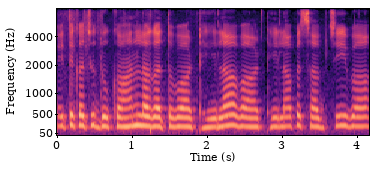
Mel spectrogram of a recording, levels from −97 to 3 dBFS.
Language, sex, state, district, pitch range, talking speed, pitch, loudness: Hindi, female, Bihar, Darbhanga, 210-230 Hz, 170 wpm, 220 Hz, -17 LUFS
